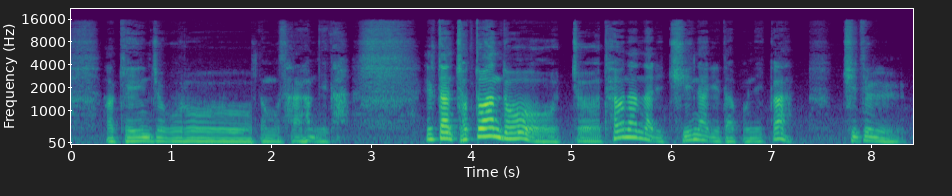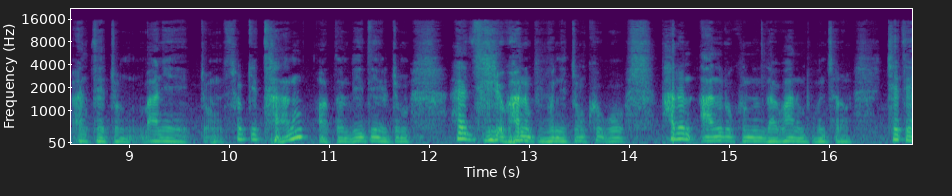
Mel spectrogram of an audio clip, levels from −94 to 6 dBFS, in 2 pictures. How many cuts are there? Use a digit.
1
